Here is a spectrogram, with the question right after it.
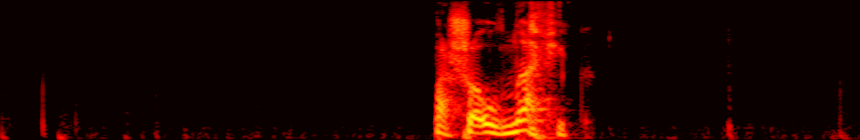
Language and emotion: Russian, angry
